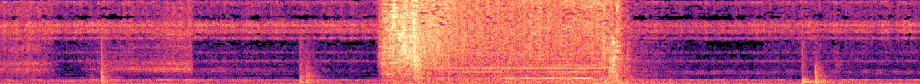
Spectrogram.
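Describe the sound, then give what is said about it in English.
A cockpit door slides shut with a smooth mechanical whir lasting about a second, bracketed by a few soft clicks and a final thump, over a steady low cabin hum. “Cockpit doors closed.”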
